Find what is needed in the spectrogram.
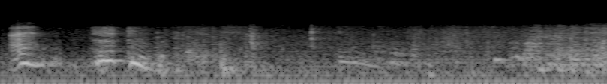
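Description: Short, indistinct human voice sounds near the start and again about a second in, then a quieter stretch, with voice sound returning near the end.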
